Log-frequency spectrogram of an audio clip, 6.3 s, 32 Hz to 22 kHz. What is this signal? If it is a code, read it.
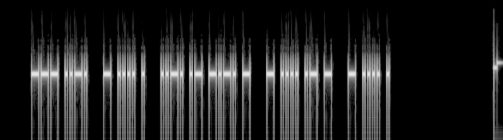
Morse code, heard as a keyed tone, about 40 wpm, 700 Hz. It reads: OF THE FACT THAT THE
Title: Sets of 5 Words Encore2 40wpm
